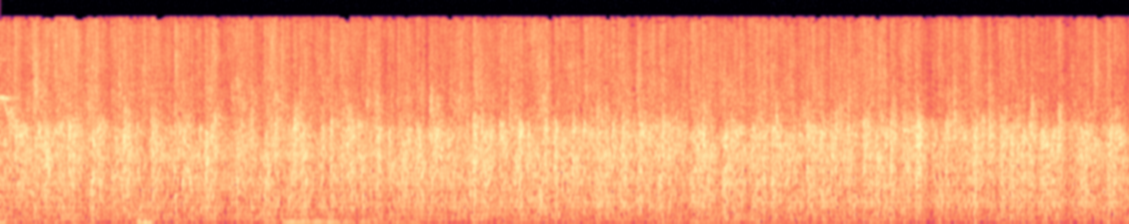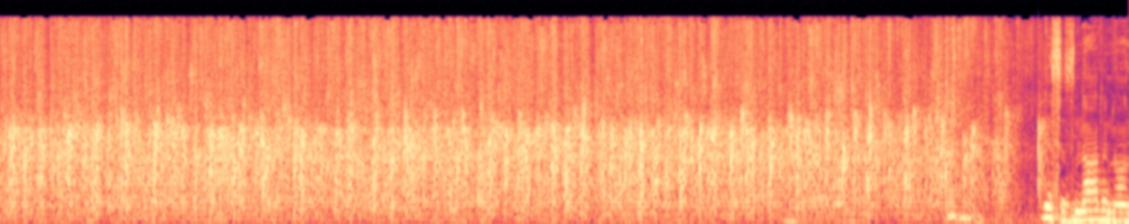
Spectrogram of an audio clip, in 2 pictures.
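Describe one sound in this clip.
A crowd applauds loudly in a room.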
